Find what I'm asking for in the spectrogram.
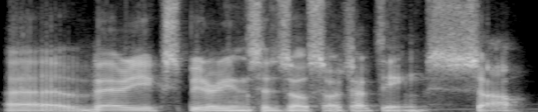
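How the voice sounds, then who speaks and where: A man voicing a fussy, warm guild leader who rambles with many hesitations and folksy turns of phrase. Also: sits low, fairly even intonation, normal speed, vocal fry, soft background music, exaggerated voice. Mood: reassuring.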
